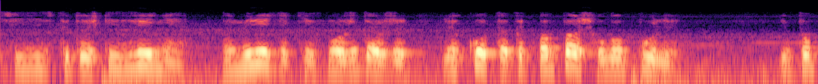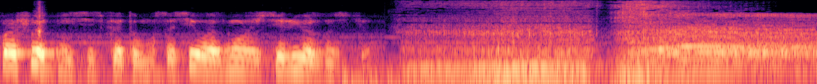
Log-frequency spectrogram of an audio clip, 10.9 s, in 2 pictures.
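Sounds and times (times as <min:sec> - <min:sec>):
speech: 0:00.1 - 0:04.6, 0:05.2 - 0:08.8
growling of approaching monsters: 0:08.1 - 0:10.8.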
